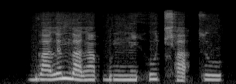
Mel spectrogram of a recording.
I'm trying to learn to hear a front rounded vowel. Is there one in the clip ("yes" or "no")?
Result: no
